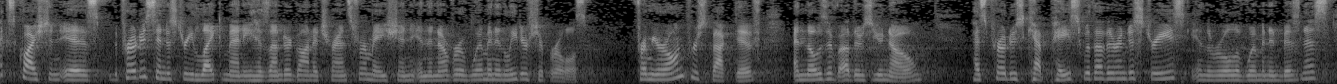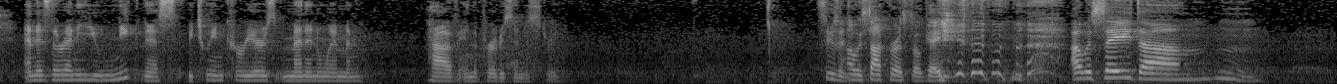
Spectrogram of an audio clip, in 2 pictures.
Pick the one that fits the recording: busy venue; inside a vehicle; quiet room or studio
busy venue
